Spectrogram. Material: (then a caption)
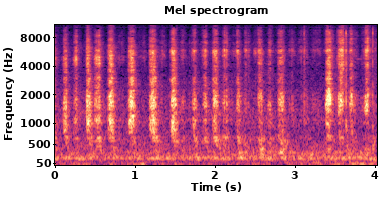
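Waxed paper. A wooden stylus rubs and scratches back and forth across a black wax-coated scratch-art paper page in a spiral notebook, filling in a red bird. The clip is a quiet, rapid, uneven series of dry, bright rasping strokes with almost no low end.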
